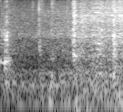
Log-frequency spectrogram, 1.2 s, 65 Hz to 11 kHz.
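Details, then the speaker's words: 2013 Nissan Serena 2.0 Highway Star automatic (C26), about 100,000 km, push-button start: brief crank that catches almost at once and settles into a low even idle; a crisp start, not hesitant, so battery and starter sound fine; normal engine start. "Nah, pada saat kita nyalakan mobil, pastikan bahwa nyalanya itu jreng. Karena apa? Kalau dia nyalanya tersendat, berarti ada kemungkinan permasalahannya di akinya sudah soak atau dinamo starternya yang bermasalah, jadi perlu diservis."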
